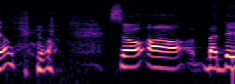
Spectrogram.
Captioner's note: chuckling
